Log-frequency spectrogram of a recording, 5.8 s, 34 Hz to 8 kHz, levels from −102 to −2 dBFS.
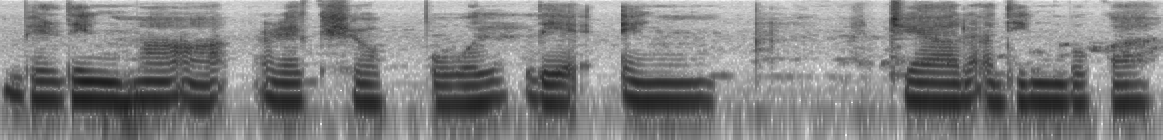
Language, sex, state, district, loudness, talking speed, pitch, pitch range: Mizo, female, Mizoram, Aizawl, -20 LUFS, 125 wpm, 160 Hz, 150-170 Hz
